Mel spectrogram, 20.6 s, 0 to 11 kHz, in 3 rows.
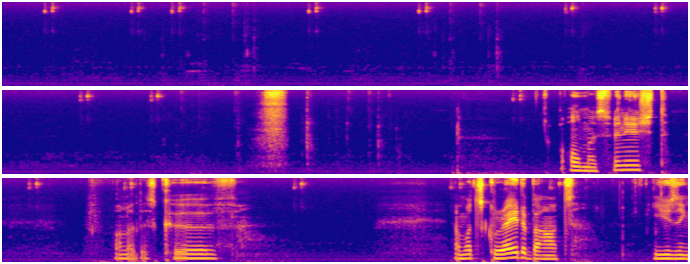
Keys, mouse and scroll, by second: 1.8 shift+middle click, 4.3 shift+middle click, 8.5 shift+middle click, 9.2 scroll down 1, 9.8 scroll down 1, 10.1 shift+middle click, 15.0 shift+middle click, 19.4 shift+middle click.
